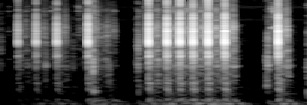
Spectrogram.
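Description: Computer keyboard typing, a string of sharp key clicks, sparse at first and then a fast run about halfway through.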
